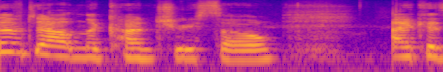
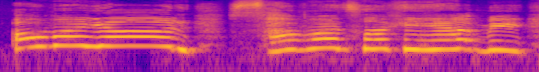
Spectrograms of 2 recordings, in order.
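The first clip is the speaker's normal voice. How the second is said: high, loud frightened squeal; imitating a terrified sister's cry; panicked shriek; 11 semitones higher, 4 dB louder than usual. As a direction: squeal it like a scared kid sister. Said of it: "my sister's like".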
